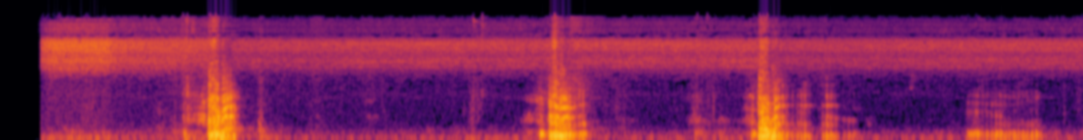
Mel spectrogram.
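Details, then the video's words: Lion giving several short, deep, grunting roars spaced a few seconds apart, each a brief low burst, over a steady high hiss. "Lion Voice"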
